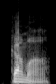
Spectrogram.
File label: "gumma", American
